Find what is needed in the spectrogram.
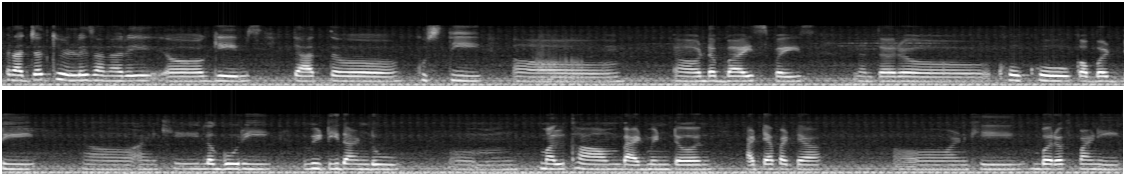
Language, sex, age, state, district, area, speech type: Marathi, female, 18-30, Maharashtra, Pune, urban, spontaneous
